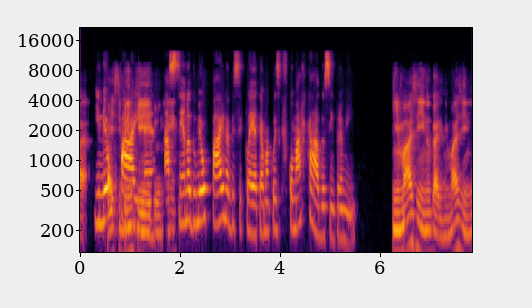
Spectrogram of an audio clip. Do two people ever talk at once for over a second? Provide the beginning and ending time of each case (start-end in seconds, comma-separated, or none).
0.5-1.9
